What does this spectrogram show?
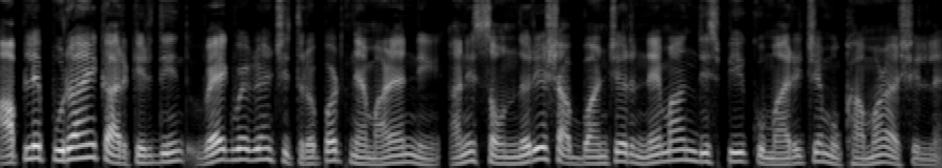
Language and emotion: Goan Konkani, neutral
